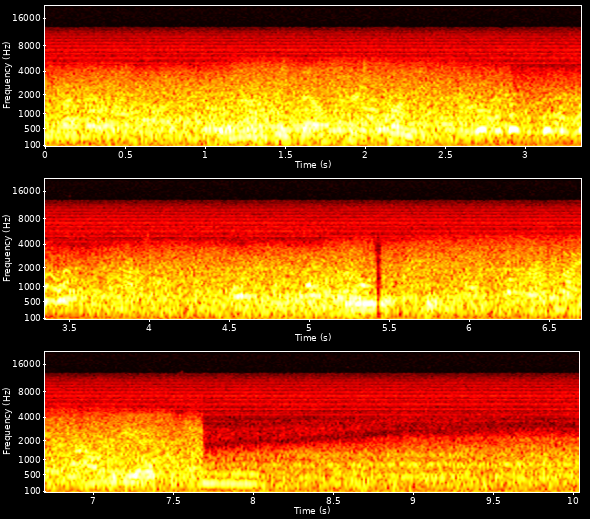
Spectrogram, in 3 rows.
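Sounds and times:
people's voices: 0:00.0 - 0:09.3.

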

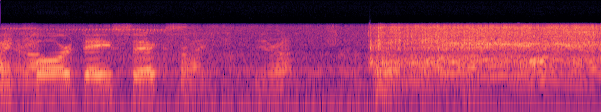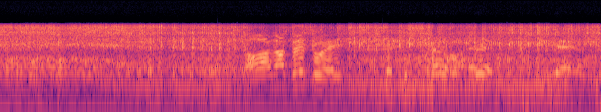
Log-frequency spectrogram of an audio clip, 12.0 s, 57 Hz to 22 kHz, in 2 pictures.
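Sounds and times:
chainsaw running at high throttle: 0:03.7 - 0:12.0.

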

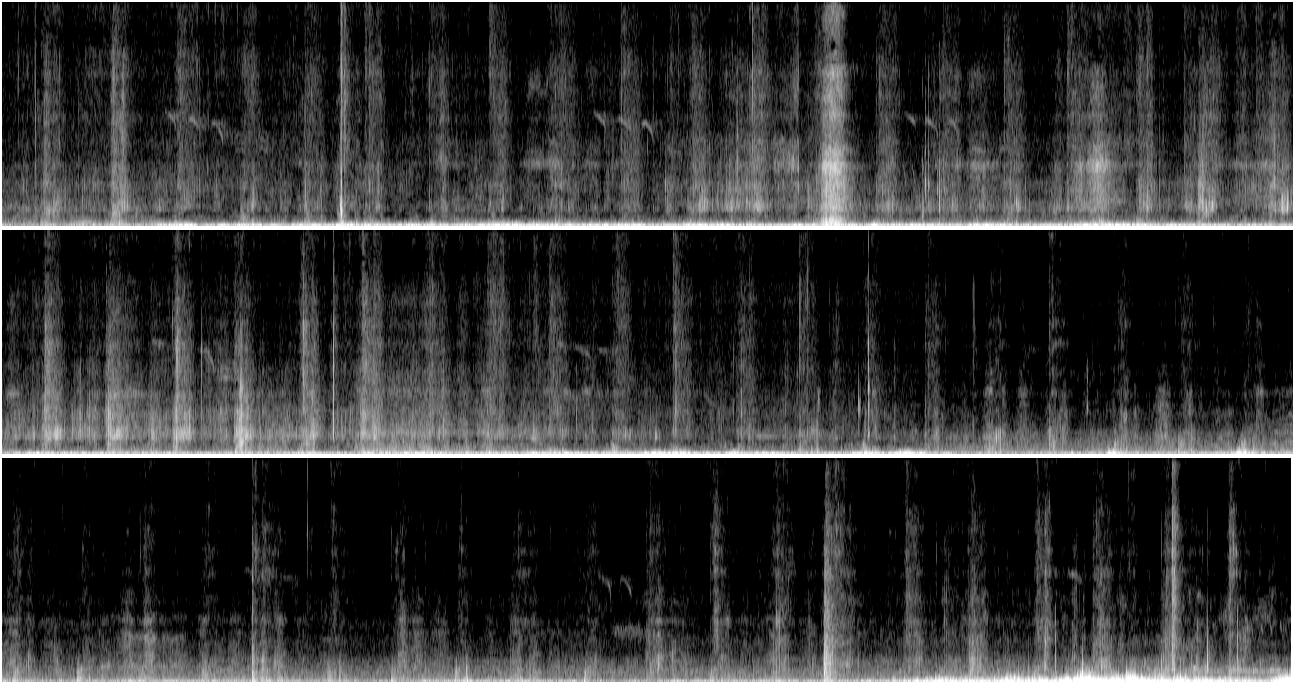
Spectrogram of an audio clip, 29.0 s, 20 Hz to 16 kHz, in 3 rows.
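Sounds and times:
wind rumbling on microphone: 0:00.0 - 0:21.4, 0:22.4 - 0:29.0
footsteps on wet asphalt: 0:00.0 - 0:29.0.

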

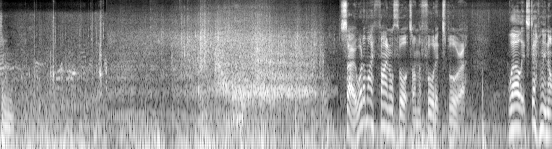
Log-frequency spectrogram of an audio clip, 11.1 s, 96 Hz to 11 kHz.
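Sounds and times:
car engine and road rumble: 0:00.0 - 0:11.0
rushing noise: 0:02.2 - 0:07.1.

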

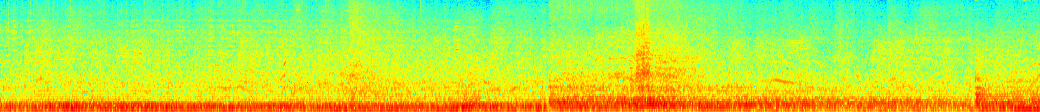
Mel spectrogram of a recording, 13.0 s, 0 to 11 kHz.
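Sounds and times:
car engine rumbling past: 0:00.0 - 0:13.0
crowd chatter: 0:00.0 - 0:13.0.

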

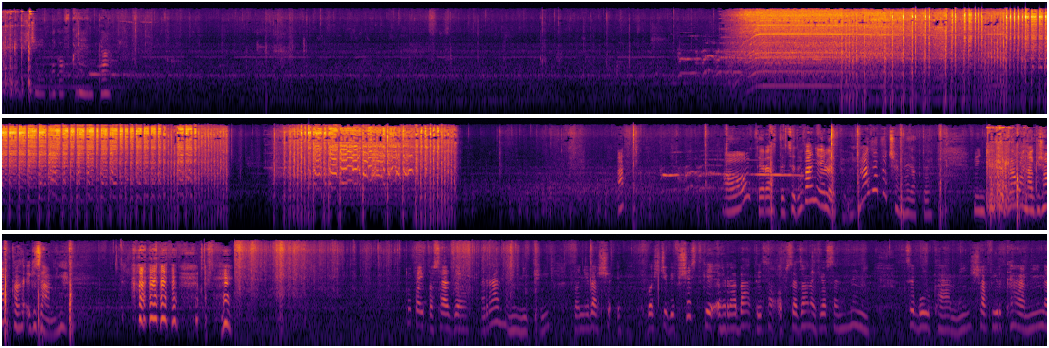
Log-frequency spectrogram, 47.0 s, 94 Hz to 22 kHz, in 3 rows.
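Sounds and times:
cordless drill driving screw: 0:10.8 - 0:19.1, 0:19.7 - 0:22.5.

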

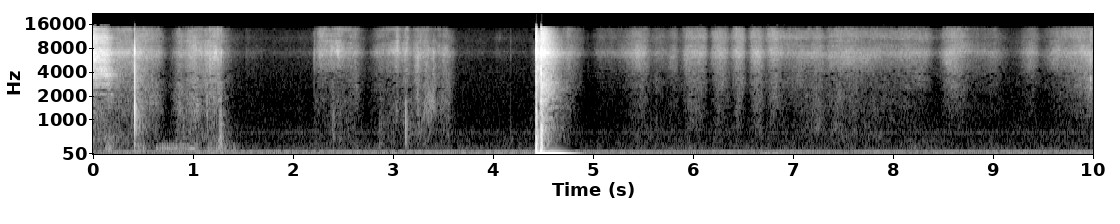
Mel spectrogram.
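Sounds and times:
faint rustling: 0:05.0 - 0:10.0.

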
